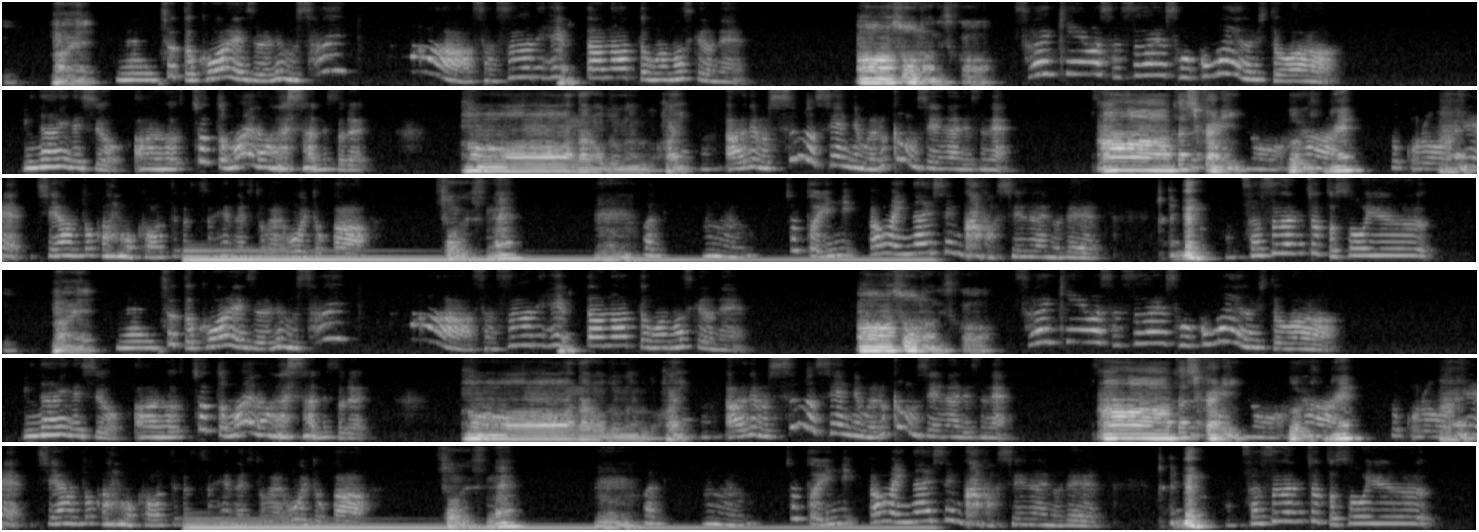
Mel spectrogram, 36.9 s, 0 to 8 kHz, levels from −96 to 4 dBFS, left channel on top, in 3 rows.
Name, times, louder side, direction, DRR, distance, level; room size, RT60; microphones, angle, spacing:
voice 1, 0.4-0.8 4.6-4.7 7.1-8.2 16.1-18.0 21.4-22.6 23.0-23.6 24.3-24.5 28.3-28.9 29.5-29.9 34.3-34.6, right 1 dB, 80° left, 1.5 m, -22 dB
voice 2, 1.0-2.9 3.4-6.2 8.5-11.1 12.5-15.3 17.9-20.7 21.4-21.6 22.2-23.5 23.9-27.6 28.4-28.8 29.9-30.1 30.4-30.8 31.2-33.7 35.0-36.5, left 2 dB, 15° left, 0.5 m, -34 dB
sound 1, 26.1-32.3, left 3 dB, 45° left, 1.0 m, -32 dB
3.0 x 2.8 x 2.8 m
head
